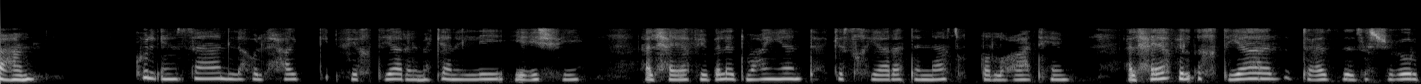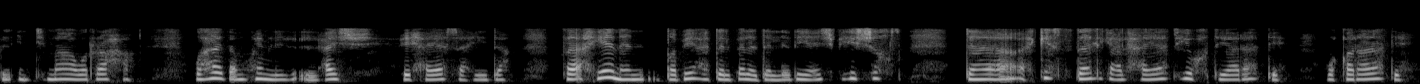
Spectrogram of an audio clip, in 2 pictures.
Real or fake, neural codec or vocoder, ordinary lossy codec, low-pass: fake; vocoder, 44.1 kHz, 128 mel bands, Pupu-Vocoder; MP3, 32 kbps; 5.4 kHz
